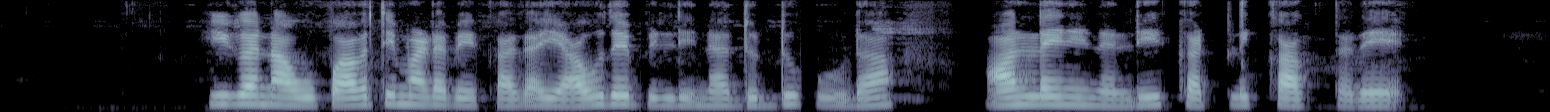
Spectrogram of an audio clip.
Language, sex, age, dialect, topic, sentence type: Kannada, female, 36-40, Coastal/Dakshin, banking, statement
